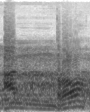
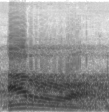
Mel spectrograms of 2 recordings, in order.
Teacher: idgham bilagunnah idgham memasukkan tanpa dengung artinya itu memasukkan Apa yang dimaksudkan jadi Nun matinya itu langsung · Nun matinya itu langsung dimasukkan ke huruf Ro Jadi ketika menyebut huruf hamzah itu tidak anroh tetapi arroh Nah · namanya memasukkan langsung memasukkan antara huruf ee Hamzah dengan huruf ra langsung nun-nya dianggap tidak ada begitu dan tanpa dengung ada orang itu bacanya didengungkan alias dilama-lama kan Ah itu enggak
